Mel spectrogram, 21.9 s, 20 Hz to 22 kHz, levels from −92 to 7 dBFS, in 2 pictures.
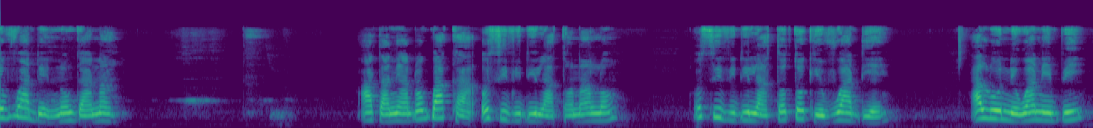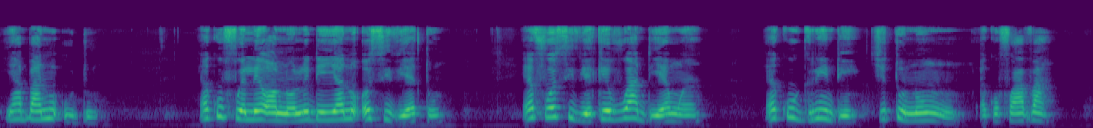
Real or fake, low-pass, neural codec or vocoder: real; 9.9 kHz; none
